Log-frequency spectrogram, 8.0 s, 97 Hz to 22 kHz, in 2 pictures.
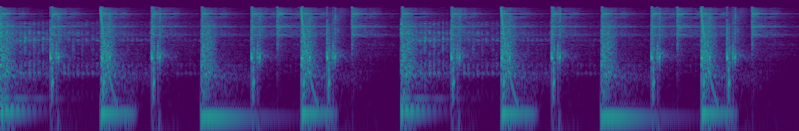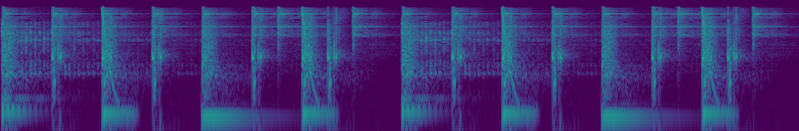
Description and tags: just a short drum/percussion loop :)
dubstep, percussion, drums, congas, loop, 120bpm, drum, synthesizer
